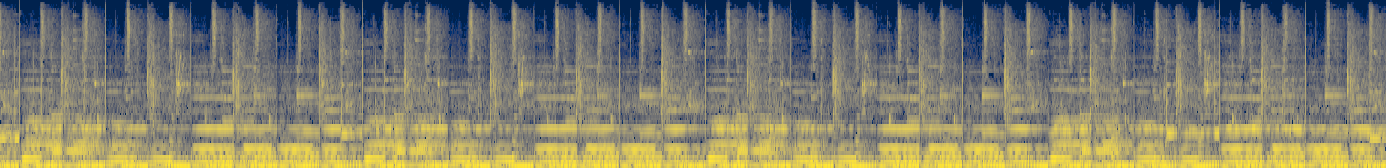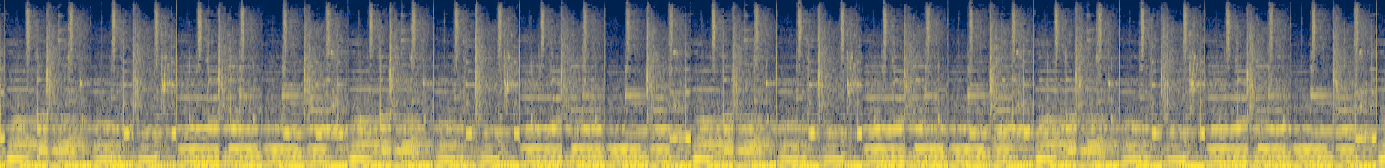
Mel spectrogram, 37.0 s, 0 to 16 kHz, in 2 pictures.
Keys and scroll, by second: 10.2 Right, 10.4 Right, 10.5 Right, 11.2 Right, 11.4 Right, 12.0 Down, 12.2 Down, 17.5 space, 22.6 alt+Right, 22.7 alt+Right, 22.8 alt+Right, 23.0 alt+Right, 23.1 alt+Right, 24.0 Down, 24.3 Down, 27.9 space, 33.2 space, 35.7 Page_Down, 35.8 Page_Down, 36.0 Page_Down.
